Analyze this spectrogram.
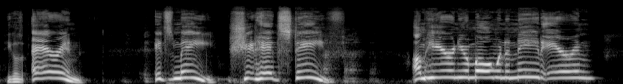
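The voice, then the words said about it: Bad put-on Maryland accent. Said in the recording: “the worst Maryland accent you've ever heard in your life.”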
